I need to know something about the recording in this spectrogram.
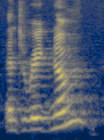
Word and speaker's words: Interregnum: Internum. Interregnum and this is what happens as we leave.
